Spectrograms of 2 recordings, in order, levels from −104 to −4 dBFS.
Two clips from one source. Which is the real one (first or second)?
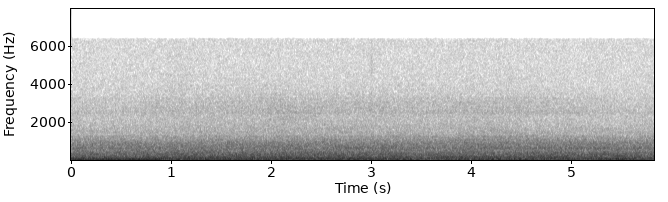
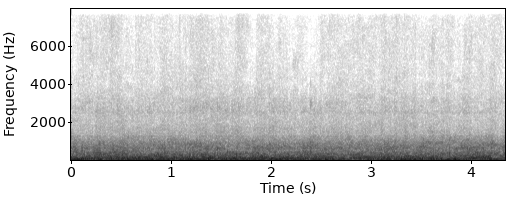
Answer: first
